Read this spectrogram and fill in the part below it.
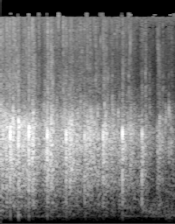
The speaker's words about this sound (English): So, I mean, you have a wonderful worship team. Could you give them a big round of applause just so that?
